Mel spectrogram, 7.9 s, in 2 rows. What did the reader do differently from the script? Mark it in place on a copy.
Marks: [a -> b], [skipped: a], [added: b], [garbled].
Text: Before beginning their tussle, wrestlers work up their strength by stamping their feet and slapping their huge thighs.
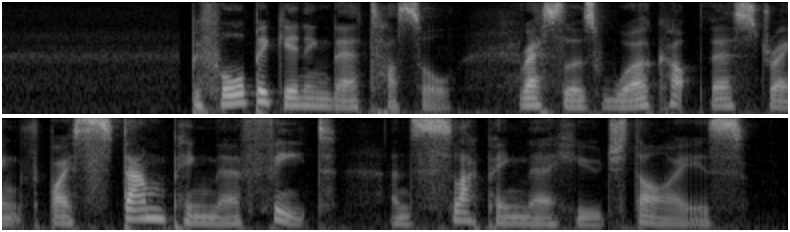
Before beginning their tussle, wrestlers work up their strength by stamping their feet and slapping their huge thighs.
